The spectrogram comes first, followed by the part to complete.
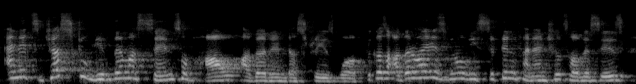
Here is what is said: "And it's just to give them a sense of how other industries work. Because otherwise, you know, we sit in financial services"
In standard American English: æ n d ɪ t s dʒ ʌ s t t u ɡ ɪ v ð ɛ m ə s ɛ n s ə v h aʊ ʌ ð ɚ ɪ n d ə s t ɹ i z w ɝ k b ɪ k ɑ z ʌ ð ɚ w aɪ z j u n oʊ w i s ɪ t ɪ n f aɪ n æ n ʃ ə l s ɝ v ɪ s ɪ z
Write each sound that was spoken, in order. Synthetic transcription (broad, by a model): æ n d ɪ t s dʒ ʌ s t t u ɡ ɪ v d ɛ m ə s ɛ n s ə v h aʊ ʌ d ɚ ɪ n d ə s t ɹ i z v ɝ k b ɪ k ɑ z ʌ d ɚ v aɪ z j u n oʊ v i s ɪ t ɪ n f aɪ n æ n ʃ ə l s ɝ v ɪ s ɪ z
